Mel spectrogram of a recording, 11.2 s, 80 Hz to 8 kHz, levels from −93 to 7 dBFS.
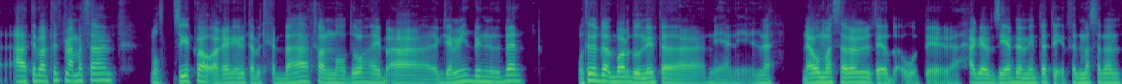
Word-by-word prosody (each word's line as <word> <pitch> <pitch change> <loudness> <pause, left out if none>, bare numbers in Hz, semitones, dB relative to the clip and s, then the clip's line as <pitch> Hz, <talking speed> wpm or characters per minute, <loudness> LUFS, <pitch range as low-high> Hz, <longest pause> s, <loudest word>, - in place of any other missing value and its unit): هتبقى 160 +2 +3
بتسمع 180 +1 0
مثلًا 180 +2 0 0.4
موسيقى 150 +7 +1
وأغاني 120 +2 +2
أنت 125 0 -1
بتحبها 115 +6 -1
فالموضوع 120 0 -1
هيبقى 110 -3 -1
جميل 130 +8 0
بالنسبة 150 +1 0
لك، 165 -2 -7 0.5
وتقدر 175 -3 +4
برضه 140 -2 +4
إن 120 - +1
أنت 130 0 +1 0.5
يعني 105 -5 -9
ل 110 0 -3 0.3
لو 130 +2 +4
مثلًا 135 0 +2
تقد - - +1
وت 65 -1 -8 0.3
حاجة 125 -1 +1
زيادة 120 +3 +1
إن 120 - 0
أنت 120 +1 -1
تقفل 125 0 -2
مثلًا 125 0 -1
125 Hz, 150 wpm, -23 LUFS, 115-145 Hz, 0.5 s, وتقدر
